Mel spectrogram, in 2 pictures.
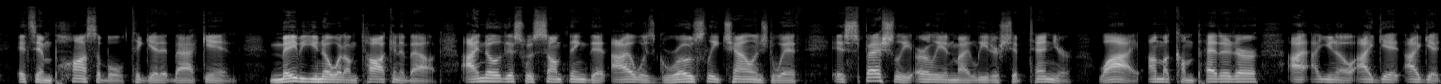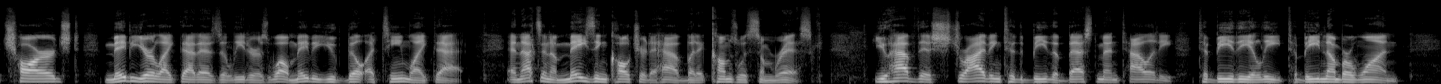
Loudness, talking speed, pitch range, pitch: -23 LUFS, 185 wpm, 105-125 Hz, 115 Hz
